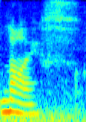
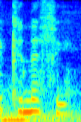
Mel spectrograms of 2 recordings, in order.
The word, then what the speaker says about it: knife: lot, you know, like knife. The K is silent, right? So he used to say canify and I kind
